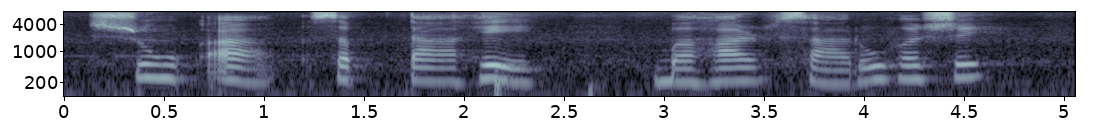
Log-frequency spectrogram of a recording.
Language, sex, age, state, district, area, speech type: Gujarati, female, 18-30, Gujarat, Ahmedabad, urban, read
